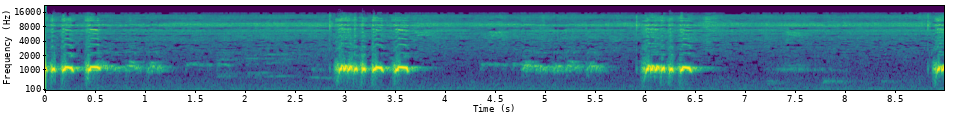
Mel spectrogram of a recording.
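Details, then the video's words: Big-voiced local zebra dove song meant to draw replies from other doves. Repeated phrases of rapid, bubbling coos arrive about every three seconds, with softer murmured notes between them and a steady thin high tone underneath. "Perkutut lokal gacor suara keras besar - pancingan burung perkutut"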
